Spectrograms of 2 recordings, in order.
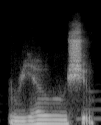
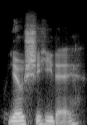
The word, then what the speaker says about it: Yoshihide: Uh, Rio. No, that's not how you read the those letters. Yoshihide. That's how you say it.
